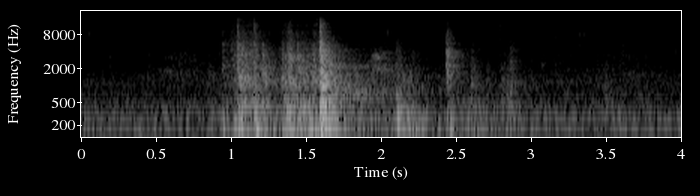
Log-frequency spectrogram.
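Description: Kitchen handling noise: about a second in, a short burst of rustling and clatter that ends in a sharp knock, then a single click a moment later.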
